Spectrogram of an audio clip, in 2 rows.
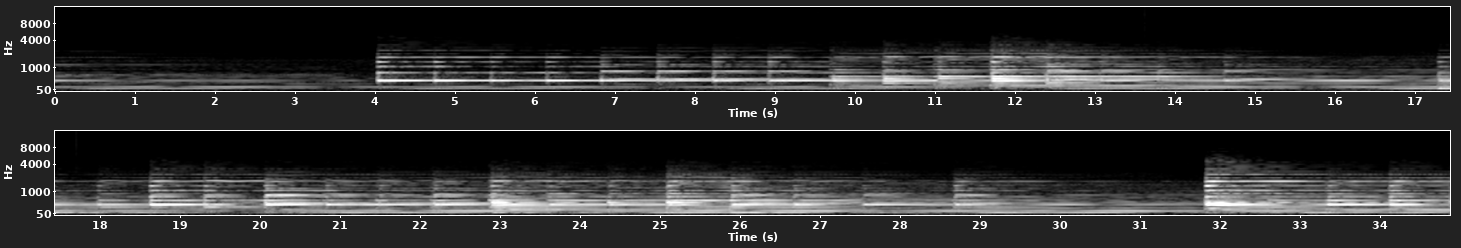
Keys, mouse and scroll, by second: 10.3 click, 12.1 typing, 30.9 click, 32.7 scroll up 1, 33.4 click, 33.8-34.8 scroll down 1.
